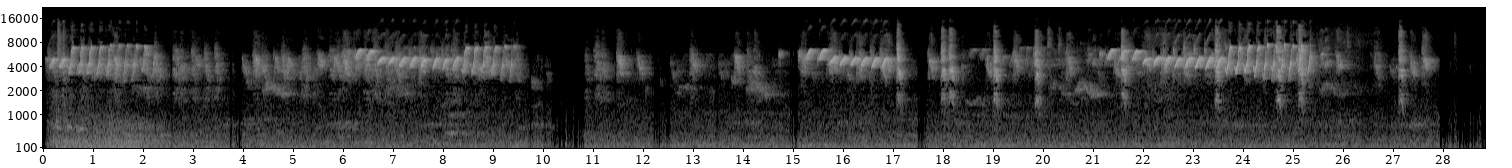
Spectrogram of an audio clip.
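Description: Small birds chirping in fast runs of high, repeated notes, each run lasting a few seconds, with quieter gaps between.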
